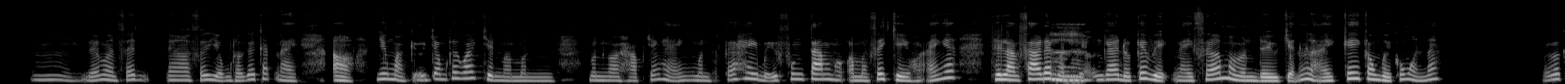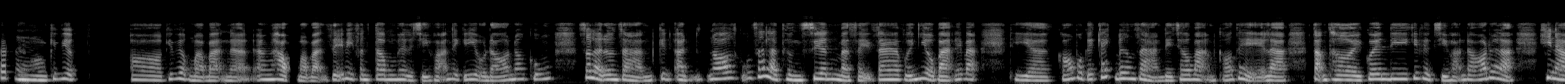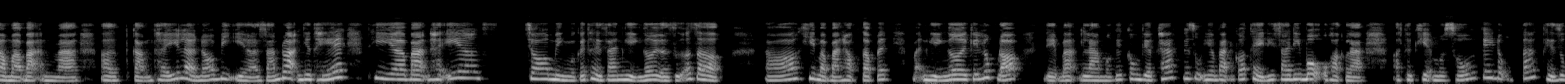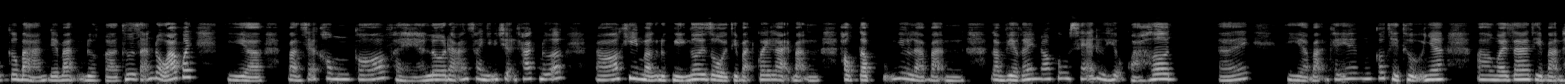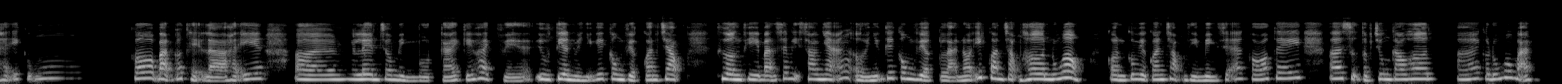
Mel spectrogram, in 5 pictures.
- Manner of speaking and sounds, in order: tapping; other background noise
- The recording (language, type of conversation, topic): Vietnamese, advice, Làm thế nào để ước lượng thời gian làm nhiệm vụ chính xác hơn và tránh bị trễ?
